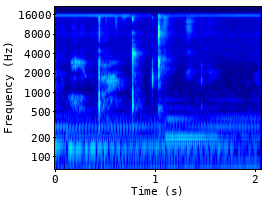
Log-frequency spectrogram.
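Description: Apple Pencil tip clicking and stroking on the iPad Pro's glass screen: a few light taps about half a second to a second in, over a faint steady low hum.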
